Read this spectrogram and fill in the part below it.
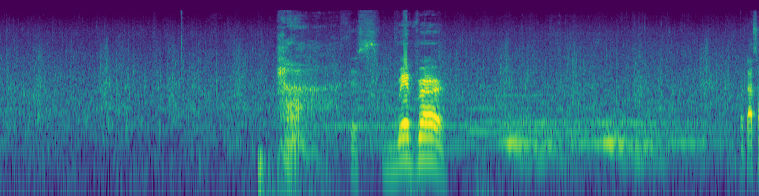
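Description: Water splashes softly as a swimmer paddles steadily.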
